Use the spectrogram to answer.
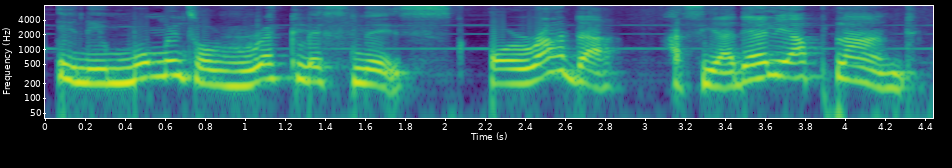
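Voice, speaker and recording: A woman's voice: medium pitch, lively intonation, normal speed, darkish tone, soft background music. A woman narrating a folktale as a storyteller, reading from a script.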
